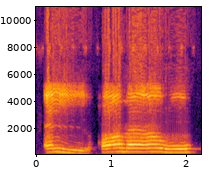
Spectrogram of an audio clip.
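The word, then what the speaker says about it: القمر: We have another words like al-qamar, and here we can't pronounce lam.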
